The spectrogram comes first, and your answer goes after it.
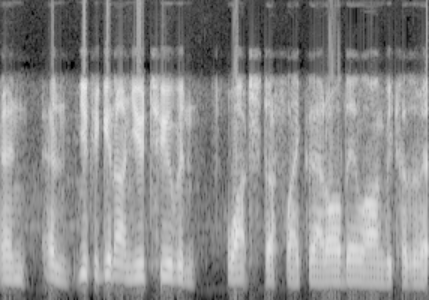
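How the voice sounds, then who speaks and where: Here a man speaks with an American accent. His pace is moderate and his intonation fairly even. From Utah. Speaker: firearms instructor. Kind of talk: casual interview. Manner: halting, repeats words.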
